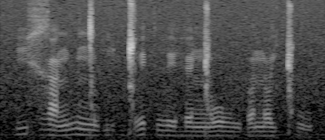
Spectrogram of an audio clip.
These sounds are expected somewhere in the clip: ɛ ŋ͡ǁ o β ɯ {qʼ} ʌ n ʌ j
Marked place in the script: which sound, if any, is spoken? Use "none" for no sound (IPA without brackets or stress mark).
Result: ʔ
